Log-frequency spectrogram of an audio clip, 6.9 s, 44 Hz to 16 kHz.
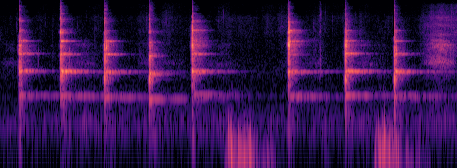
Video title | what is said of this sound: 2023 Harley Davidson Pan America 5000 Mile Service Part 2: Checking and Setting Drive Chain Tension | they don't all have to have the same tone if you notice some of them have a little bit different tone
